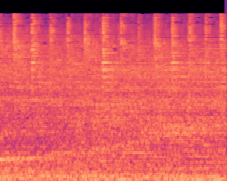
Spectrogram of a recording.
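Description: Live heavy metal band playing loud: distorted electric guitars, bass guitar and a drum kit with steady cymbal and snare strokes.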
